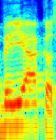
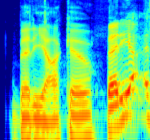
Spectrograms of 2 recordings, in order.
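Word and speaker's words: Bediako: Anyway, the Bediaco situation. Yeah. How do you say it? Bediaco.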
